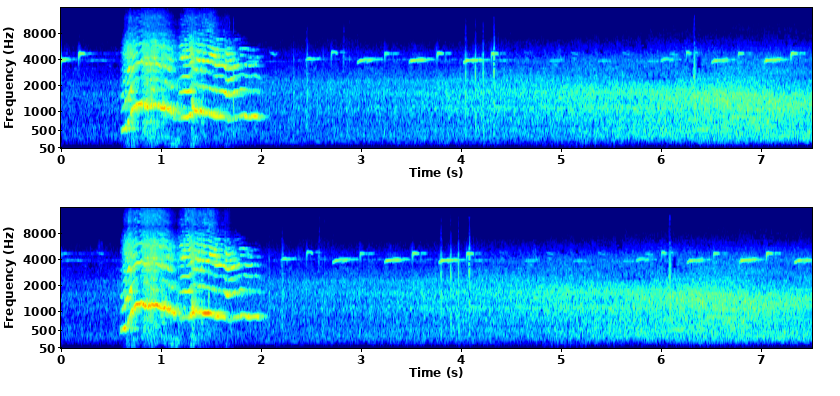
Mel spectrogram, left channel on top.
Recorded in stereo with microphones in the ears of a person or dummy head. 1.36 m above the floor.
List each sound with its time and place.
0.6 s a scream: 15° right (ahead or behind), 2 m; by 2.1 s 25° left (ahead or behind), 1.7 m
